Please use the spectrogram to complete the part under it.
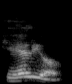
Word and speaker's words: Coelho: I can never say his last name properly. Kelly. I can spell it, but I cannot. – Paulio Coelho. – Yes, that one.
